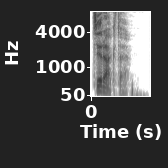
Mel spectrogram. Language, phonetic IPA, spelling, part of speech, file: Russian, [tʲɪˈraktə], теракта, noun, Ru-теракта.ogg
- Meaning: genitive singular of тера́кт (terákt)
